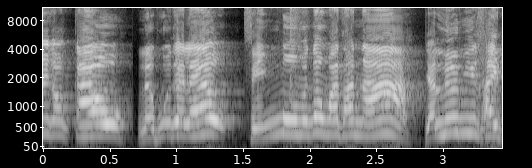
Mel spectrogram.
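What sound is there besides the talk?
No everyday noise stands out behind the speech.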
